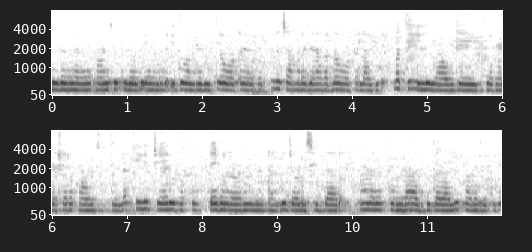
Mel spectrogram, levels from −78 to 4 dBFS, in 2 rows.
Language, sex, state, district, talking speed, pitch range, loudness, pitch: Kannada, female, Karnataka, Chamarajanagar, 115 wpm, 210-225 Hz, -29 LUFS, 220 Hz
